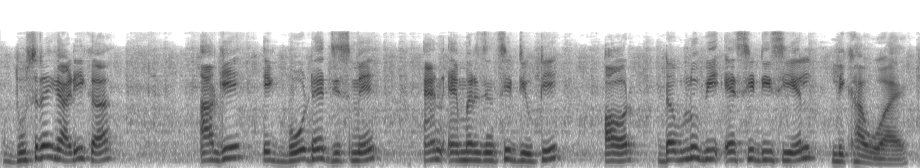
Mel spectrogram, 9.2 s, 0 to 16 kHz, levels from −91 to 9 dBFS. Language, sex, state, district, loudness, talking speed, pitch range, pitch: Hindi, male, West Bengal, Alipurduar, -15 LUFS, 105 wpm, 165-200 Hz, 175 Hz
